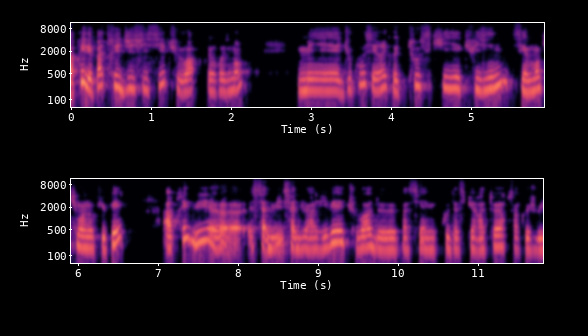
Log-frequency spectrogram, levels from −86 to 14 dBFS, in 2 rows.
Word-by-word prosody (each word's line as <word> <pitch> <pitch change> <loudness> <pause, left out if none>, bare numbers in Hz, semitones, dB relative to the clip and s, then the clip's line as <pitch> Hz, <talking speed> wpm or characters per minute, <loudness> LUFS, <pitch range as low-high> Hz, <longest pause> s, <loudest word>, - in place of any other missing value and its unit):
après, 300 - +6
il - - +7
est - - +7
pas 225 +1 +5
très 230 -2 0
difficile, 195 +6 -4
tu 240 -8 -9
vois, 165 +2 0
heureusement. 170 - -3 0.6
Mais 175 0 0
du 170 +5 -7
coup 255 +7 -4
c'est 195 -9 -2
vrai 205 +5 0
que 180 - -3
tout 235 +9 -4
ce 235 +2 -11
qui 205 -2 -2
est 195 - 0
cuisine, 200 - -1
c'est 185 - 0
moi 190 +5 +1
qui 190 -2 -2
m'en 165 -1 +4
occupais. 160 - +3 0.5
Après, 280 - +4
lui, 245 +3 +3
heu, 275 +1 +5 0.3
ça - - +2
lui 155 -1 0
ça 165 - +1
lui 150 +2 -3
arrivait, 160 +10 +2
tu 150 - -10
vois, 165 +3 +4
de 145 -2 0
passer 145 0 -6
un 145 0 -5
coup 155 - -3
d'aspirateur 150 +3 -1
sans 155 - -9
que 150 - -3
je 145 0 -10
lui 145 - 0
175 Hz, 225 wpm, -24 LUFS, 155-220 Hz, 0.6 s, il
